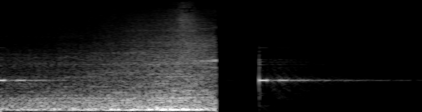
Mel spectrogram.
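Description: Logo sting sound effect: a rising whoosh over a low rumble that cuts off suddenly a little after two seconds in, then a single sonar-style ping that rings and fades away.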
